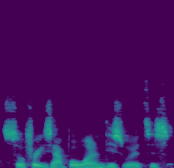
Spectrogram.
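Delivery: ordinary talk, nothing marked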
